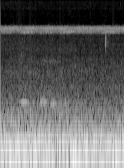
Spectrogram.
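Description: Quiet barn background: a steady, unbroken high-pitched whine over a low rumble.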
